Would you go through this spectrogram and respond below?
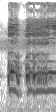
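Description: A rooster on a smallholding crows loudly and close by, two strained, rising calls one after the other with the second drawn out until the end.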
